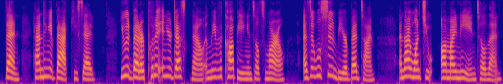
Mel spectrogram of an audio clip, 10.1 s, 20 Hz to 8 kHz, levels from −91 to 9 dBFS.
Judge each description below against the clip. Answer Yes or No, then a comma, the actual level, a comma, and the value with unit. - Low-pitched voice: No, high, 240 Hz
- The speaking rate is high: Yes, fast, 225 wpm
